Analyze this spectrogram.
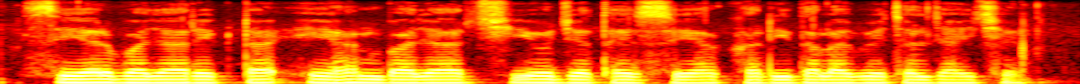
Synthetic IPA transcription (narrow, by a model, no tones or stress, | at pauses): seəɾbad͡ʒaɾekʈaeɦənbad͡ʒaɾt͡ʃʰijod͡ʒet̪əseəɾkʰəɾid̪alabet͡ʃəld͡ʒajt͡ʃʰɛ̰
